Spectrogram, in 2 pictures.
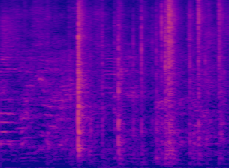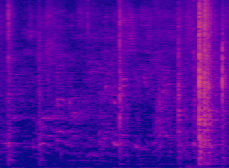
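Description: Low voices in the background, broken by a few sharp handling clicks and knocks, the loudest near the end.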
